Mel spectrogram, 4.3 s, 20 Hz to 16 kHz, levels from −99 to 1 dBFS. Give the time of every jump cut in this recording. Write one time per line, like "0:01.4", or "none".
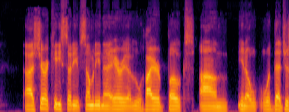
0:02.9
